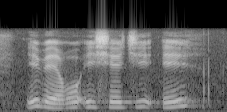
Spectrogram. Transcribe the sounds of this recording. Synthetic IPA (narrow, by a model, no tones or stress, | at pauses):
ɪbɛɣʊʔɪʃet͡ʃʼiɪ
